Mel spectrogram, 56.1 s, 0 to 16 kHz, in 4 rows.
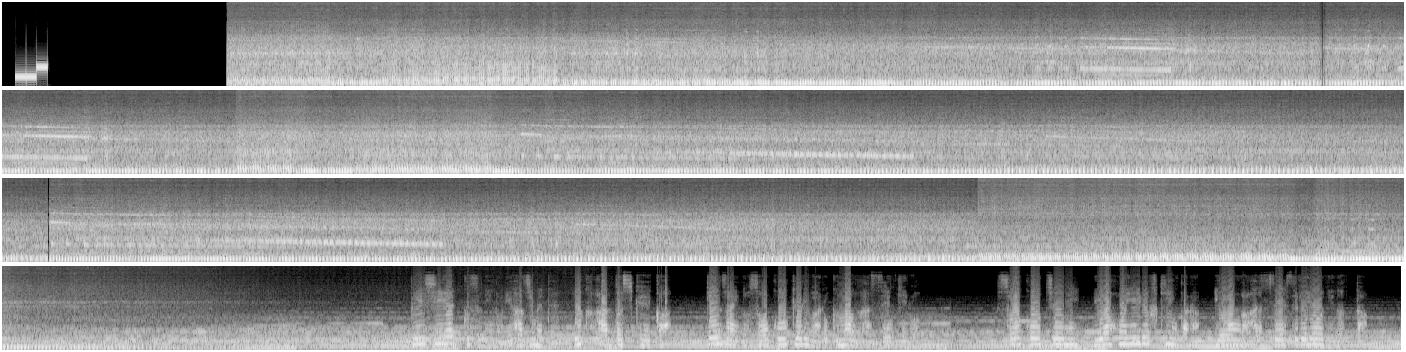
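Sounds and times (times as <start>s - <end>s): scooter engine running: 2.3s - 48.0s
high whine sliding down in pitch: 37.8s - 46.7s.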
